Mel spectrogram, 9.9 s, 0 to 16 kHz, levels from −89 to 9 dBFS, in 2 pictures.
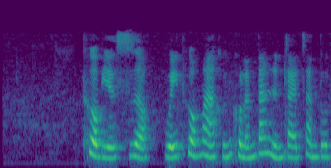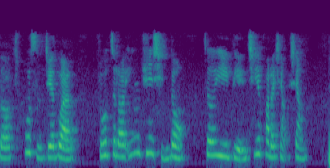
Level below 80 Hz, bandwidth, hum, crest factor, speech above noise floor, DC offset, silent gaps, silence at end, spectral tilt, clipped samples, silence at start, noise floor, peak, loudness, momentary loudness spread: -70 dBFS; 8 kHz; none; 22 dB; 35 dB; under 0.1%; none; 0 s; -3.5 dB/octave; under 0.1%; 1.25 s; -60 dBFS; -4 dBFS; -25 LUFS; 10 LU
